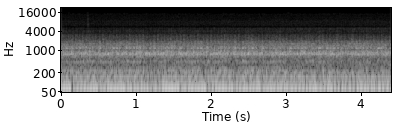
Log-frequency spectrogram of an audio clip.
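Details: Mercedes 190SL with rebuilt Solex carburetors idling low, about 500–700 rpm, while idle mixture screws are set during tuning: low idle that roughens and wavers, soft hiss of air into the carb throat; idle stumble from maladjusted mixture screw.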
